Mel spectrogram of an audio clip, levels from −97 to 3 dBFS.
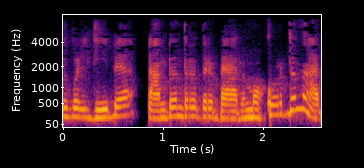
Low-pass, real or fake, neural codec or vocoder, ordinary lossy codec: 7.2 kHz; fake; vocoder, 22.05 kHz, 80 mel bands, Vocos; MP3, 32 kbps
